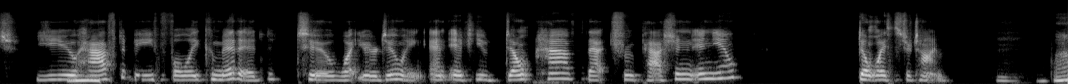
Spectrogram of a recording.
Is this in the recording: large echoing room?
no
